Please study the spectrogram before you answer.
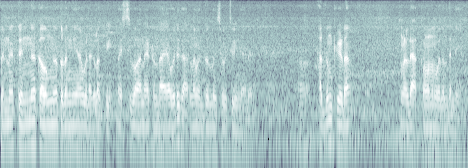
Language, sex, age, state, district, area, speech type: Malayalam, male, 30-45, Kerala, Idukki, rural, spontaneous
